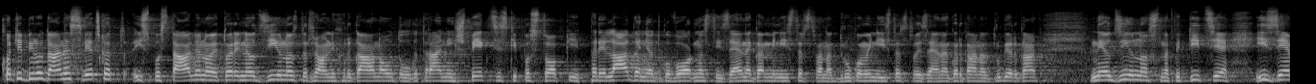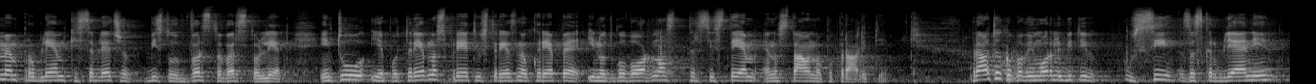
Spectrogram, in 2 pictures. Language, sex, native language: Slovenian, female, Slovenian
